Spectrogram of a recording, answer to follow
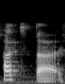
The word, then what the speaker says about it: Hatha: It's spelled Hatha, but it's pronounced Hatha.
